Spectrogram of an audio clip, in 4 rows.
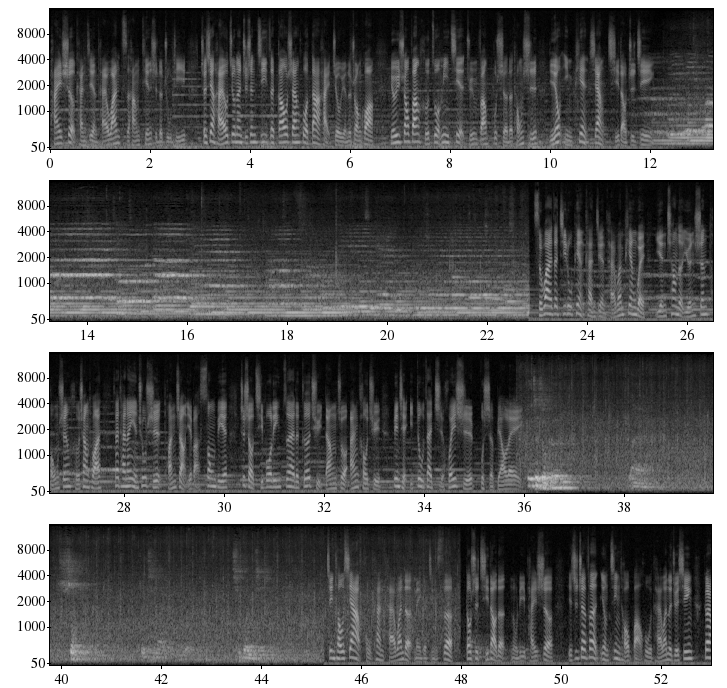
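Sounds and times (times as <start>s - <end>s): man speaking through a microphone: 0.0s - 12.1s, 23.0s - 37.2s, 38.1s - 38.8s, 40.0s - 40.9s, 41.6s - 42.8s, 43.4s - 44.3s, 45.3s - 53.0s
children's choir singing: 11.6s - 22.8s, 23.8s - 29.1s, 35.9s - 37.3s, 40.0s - 42.7s, 43.5s - 44.3s
hall ambience hiss: 35.8s - 53.0s.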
